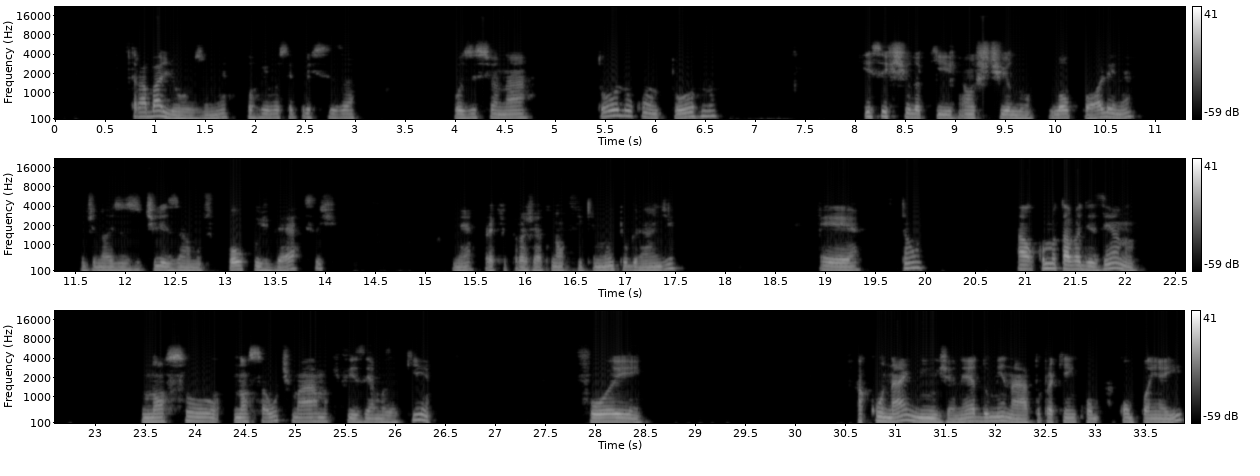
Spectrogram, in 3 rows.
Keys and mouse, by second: 0.6 e, 3.8-5.6 right drag, 4.7-6.5 drag, 7.3-8.8 right drag, 8.8 g, 10.9 g, 15.3 right click, 16.0-19.5 middle drag, 19.5 e, 24.8 click, 26.6 g, 26.6 click, 26.7 right click, 27.3 click, 30.7-32.1 right drag, 31.2 g, 32.1 middle click, 32.5 click, 33.0-33.8 drag.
